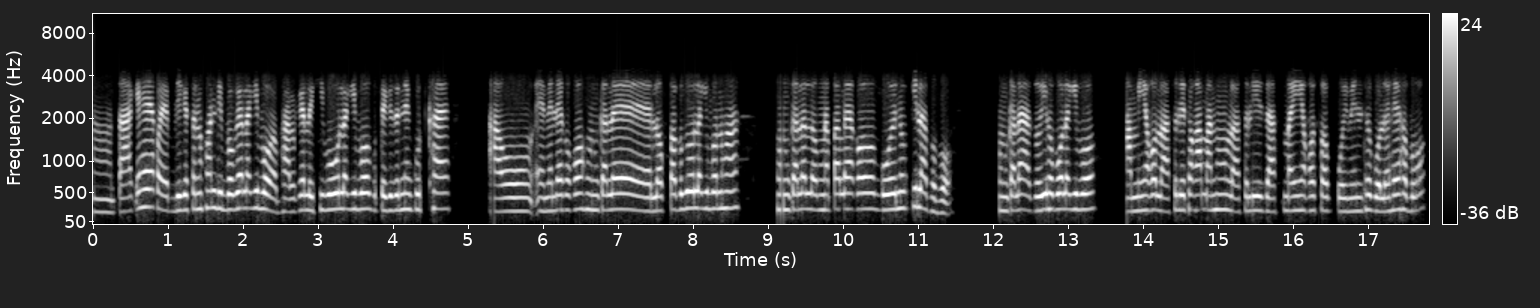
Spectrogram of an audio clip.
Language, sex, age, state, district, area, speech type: Assamese, female, 30-45, Assam, Lakhimpur, rural, conversation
